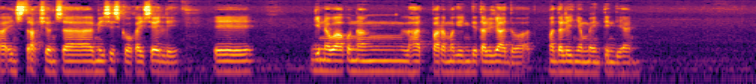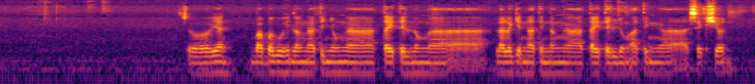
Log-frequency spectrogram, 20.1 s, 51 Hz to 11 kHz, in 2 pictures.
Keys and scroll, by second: 18.9 ctrl+v.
